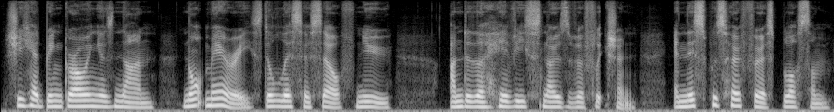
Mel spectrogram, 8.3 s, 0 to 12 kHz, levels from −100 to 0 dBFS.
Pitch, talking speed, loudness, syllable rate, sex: 160 Hz, 175 wpm, -18 LUFS, 4.5 syllables/s, female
